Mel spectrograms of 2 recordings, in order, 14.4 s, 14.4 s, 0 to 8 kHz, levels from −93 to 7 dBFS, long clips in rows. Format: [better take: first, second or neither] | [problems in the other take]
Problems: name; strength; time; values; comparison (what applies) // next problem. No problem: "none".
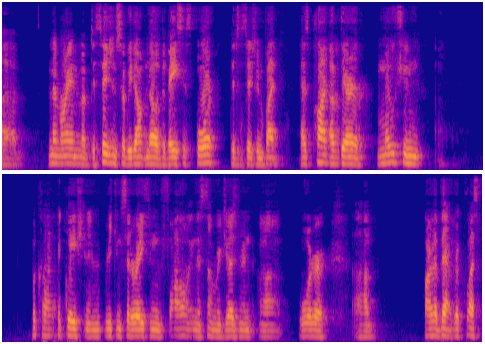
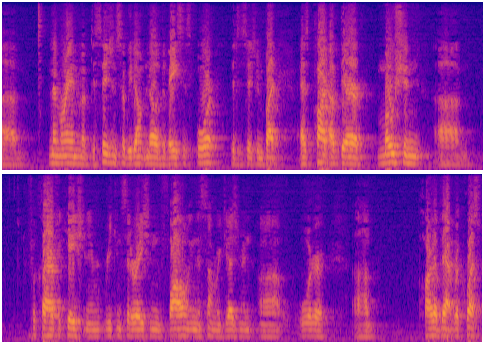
second | noise reduction (neural mask model DeepFilterNet 3)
